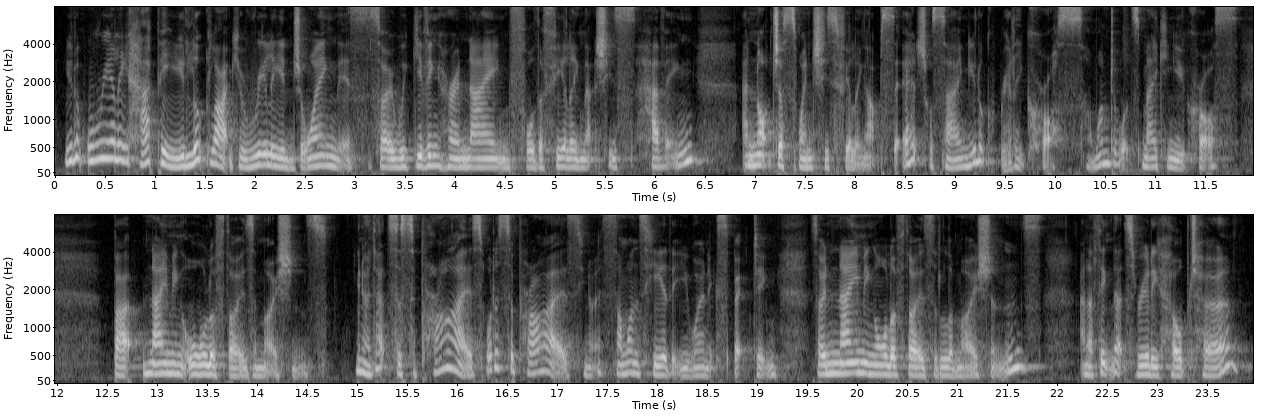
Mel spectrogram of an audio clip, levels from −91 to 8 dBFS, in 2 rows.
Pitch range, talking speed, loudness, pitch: 150-210 Hz, 195 wpm, -20 LUFS, 170 Hz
